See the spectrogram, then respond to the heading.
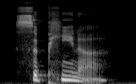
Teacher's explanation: Three syllables with the b completely silent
